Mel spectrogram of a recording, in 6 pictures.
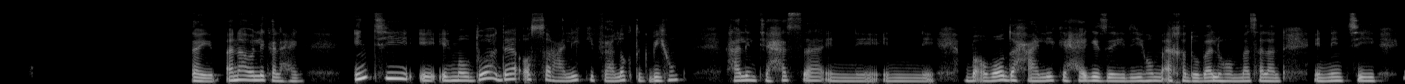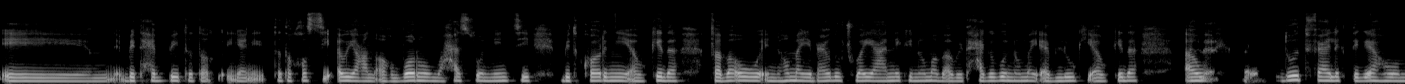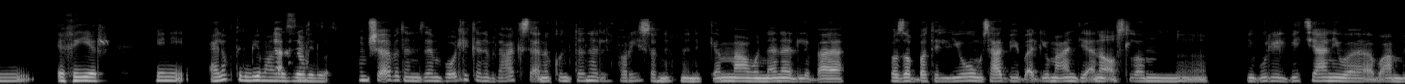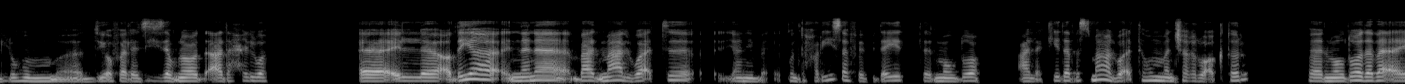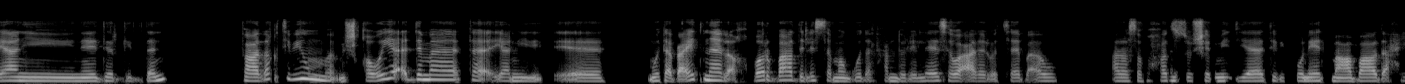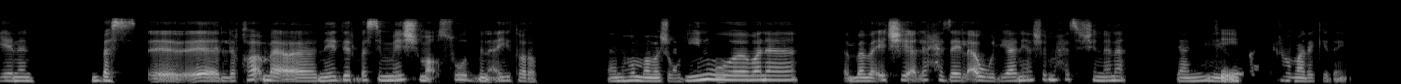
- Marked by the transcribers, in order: other background noise; tapping; unintelligible speech; unintelligible speech; in English: "السوشيال ميديا"; unintelligible speech
- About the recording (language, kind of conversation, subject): Arabic, advice, إزاي أبطّل أقارن نفسي على طول بنجاحات صحابي من غير ما ده يأثر على علاقتي بيهم؟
